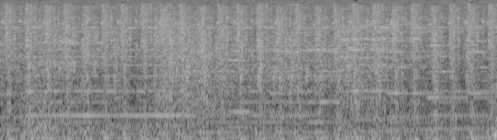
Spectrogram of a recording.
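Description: Cannons fire in the video game Dark Chronicle as a dense, continuous barrage of rapid booming shots that keeps going at a steady loud level.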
